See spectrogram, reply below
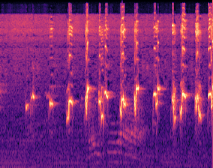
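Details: Sooty-headed bulbul in long-rolling fighting song, played to coax birds into singing: soft, sparse whistled notes that build into a quick run of bright, bubbly, slurred chirps, roughly four per second.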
